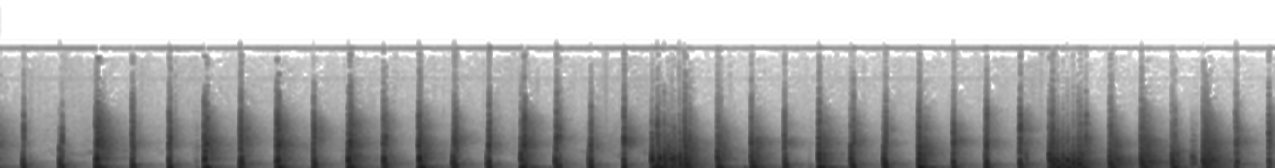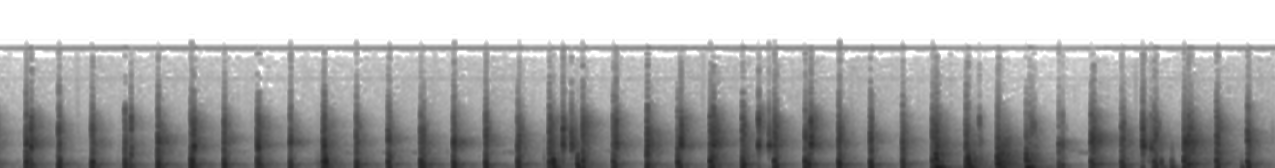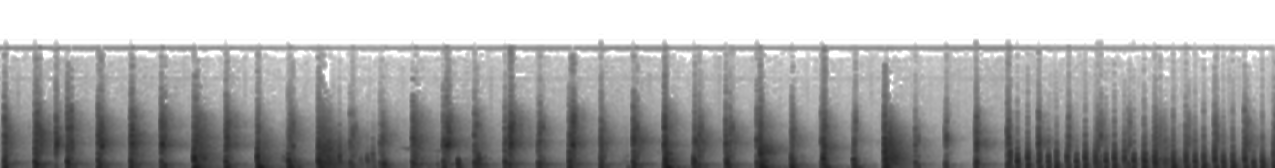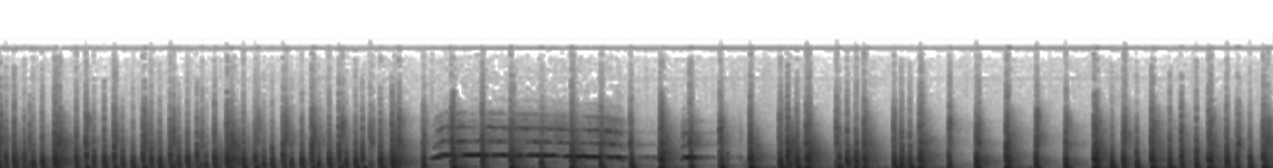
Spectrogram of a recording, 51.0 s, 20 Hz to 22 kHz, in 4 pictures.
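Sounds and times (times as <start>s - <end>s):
boots stamping on wooden planks: 0.0s - 50.9s.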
